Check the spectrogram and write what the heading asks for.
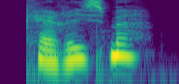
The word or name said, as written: karisma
